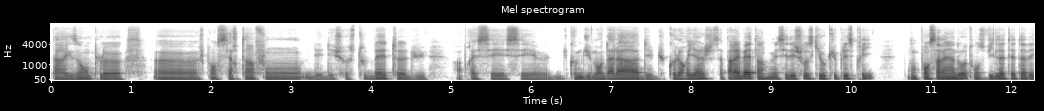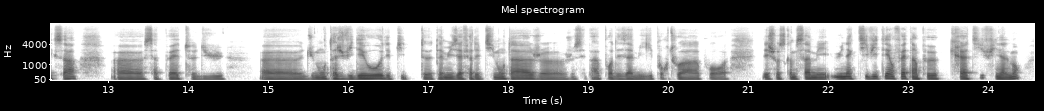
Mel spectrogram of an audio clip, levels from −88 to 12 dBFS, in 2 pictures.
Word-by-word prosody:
par 90 -1 0
exemple, 95 +2 -1
heu 90 0 +1 0.4
heu. 90 -1 0
Je - - -10
pense 85 -2 -4
certains 95 +2 -1
font 90 -1 -2
des 85 +1 -7
des 90 0 -8
choses - - -9
toutes 90 - -8
bêtes, 100 +1 0
heu, 85 -2 0
du 85 0 -9 0.3
après, 90 - -6
c'est 90 0 -3
c'est, 85 0 -3
heu, 95 +2 -5
d 90 +4 -13
comme 95 -3 -2
du 90 +1 -2
mandala, 95 +2 +4
d 95 -2 -4
du 85 - -8
coloriage, 100 +3 +2
ça - - -7
paraît 100 +3 +5
bête, 125 0 +7
hein, 105 0 +3
mais 100 -1 +1
c'est 100 +1 -1
des 100 - +3
choses 110 +1 0
qui 105 - +1
occupent 105 +1 -2
l'esprit. 110 +5 -1 0.4
On 95 - 0
pense 110 +2 +3
à 105 - +7
rien 105 0 +6
d'autre, 115 +1 +2
on - - +2
se 95 - -10
vide 110 +2 -1
la 110 -2 +5
tête 105 0 -1
avec 100 0 +2
ça. 115 +5 +1 0.5
Heu, 90 -1 0
ça 85 0 -5
peut 95 - -5
être 95 -1 -2
du, 85 +1 -6 0.5
heu, 85 0 -1
du 85 +1 -6
montage 95 0 +1
vidéo, 105 +4 +5
des 95 -2 -2
petites 95 -1 -6
t'amuser 95 0 +1
à - - +4
faire 95 0 -2
des 95 - -1
petits 95 +1 -4
montages, 100 -2 +2
heu, 85 -1 -2
je 85 - -12
sais 85 - -10
pas, 90 +2 -5
pour 90 -2 -4
des 85 +1 -4
amis, 85 +1 -3
pour - - -11
toi, 90 0 -2
pour, 85 -2 -4
heu - - -11 0.4
des 95 - 0
choses 95 +1 -1
comme 95 0 0
ça, 100 - +3
mais 95 +1 +2
une 110 +2 +6
activité, 115 +4 +1
en - - +5
fait, 120 -2 +1
un 105 - +5
peu 105 0 0
créative, 120 +9 0
finalement, 105 +4 +2
95 Hz, 220 wpm, -23 LUFS, 90-105 Hz, 0.5 s, bête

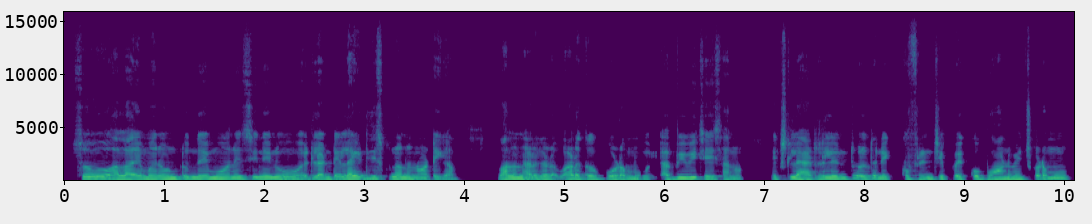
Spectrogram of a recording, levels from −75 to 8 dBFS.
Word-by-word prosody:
So, 185 - 0 0.3
అలా 155 -1 +2
ఏమైనా 150 -1 +1
ఉంటుందేమో 145 0 +2
అనేసి 145 +2 0
నేను 155 +1 +4 0.2
ఎట్లం‌టే, 150 0 -1
లైట్ 160 +1 +4
తీసుకున్నాను 180 -6 +1
అనమాట 130 -1 -2
ఇగ. - - -7 0.5
వాళ్ళని 145 0 +4
అడగ 135 - -1 0.3
అడగకపోవడం 140 - -1 0.4
అవి 140 +2 0
ఇవి 155 +1 +4
చేశాను. 135 -1 -4 0.3
నెక్స్ట్ 145 +2 -7
లేట్రల్ 140 +1 +2
ఎంట్రీ 140 0 -3
వాళ్ళతోని 140 0 0
ఎక్కువ 140 +3 -9
ఫ్రెండ్షిప్, 140 +1 -3
ఎక్కువ 140 +2 -2
బాండ్ 135 0 +1
పెంచుకోడము. 130 0 -1
145 Hz, 155 wpm, -23 LUFS, 135-150 Hz, 0.5 s, నేను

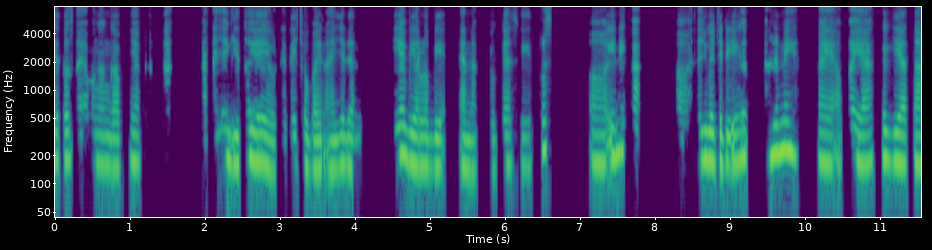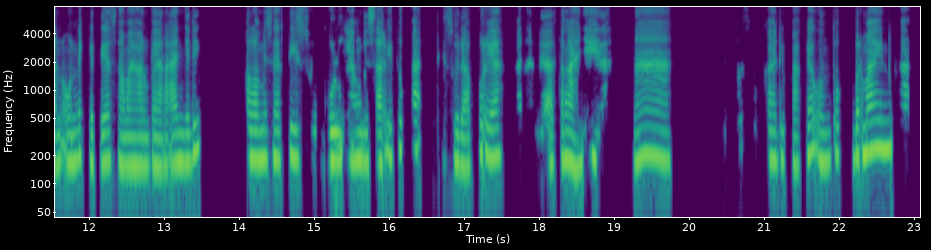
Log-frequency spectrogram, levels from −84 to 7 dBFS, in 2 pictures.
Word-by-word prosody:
gitu 175 +1 -1
saya 165 0 -7
menganggapnya 160 0 -3
karena, - - -11 0.5
katanya 195 - -7
gitu 160 +3 -1
ya, 170 - +4
ya - - +1
udah 145 - -19
deh 165 - -6
cobain 145 -1 0
aja 145 +2 0
dan, 150 -1 -1 0.5
iya 205 - 0
biar 160 -2 +3
lebih 155 0 0 0.3
enak 145 -1 0 0.2
juga 145 +3 -7
sih. 155 -1 -8
Terus, 230 0 -1 0.5
eee, 170 -1 0
ini 205 +3 +3
Kak, 210 -2 -1 0.5
eee, 155 -1 -8
saya 180 - -6
juga 180 -1 +6
jadi 165 0 +2
inget, 190 +1 +2 0.3
ada 205 +2 +5
nih, 230 -1 +6 0.3
kayak 170 -2 +1
apa - - -9
ya, 165 - +2 0.2
kegiatan 170 -2 +2
unik 175 +3 +2
gitu 170 -1 -1
ya - - +2
sama 160 -2 +2
hewan 155 0 +2
peliharaan, 155 +1 +2
jadi, 190 +6 +3 0.6
kalau 185 -2 +3
misalnya 185 -1 +1
tisu 190 -3 -1 0.2
gulung 180 0 +5
yang 175 +1 +4
besar 170 0 +2
itu 215 +5 -1
Kak, 235 -1 +2 0.3
tisu 170 +1 -12
dapur 155 +8 0
ya, 195 - +5 0.2
kan 225 - -7
ada 350 - -9 0.2
tengahnya 175 -2 +3 0.2
ya 180 - -4 0.4
nah, 195 0 +3 0.7
itu 325 -9 -25 0.2
suka 200 -1 -8
dipakai 175 +3 -2
untuk 180 +4 -1 0.2
bermain 220 +4 +5 0.2
Kak, 225 -1 -4
175 Hz, 165 wpm, -20 LUFS, 160-195 Hz, 0.7 s, juga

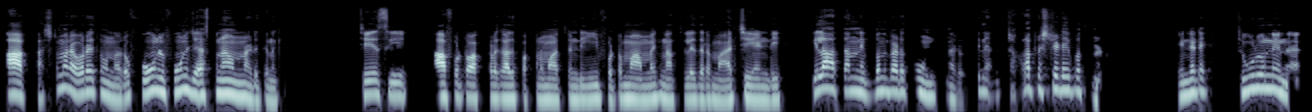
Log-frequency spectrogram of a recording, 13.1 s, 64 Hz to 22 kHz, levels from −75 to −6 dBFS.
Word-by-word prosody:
ఆ - - +13 0.2
కస్టమర్ 200 - -1
ఎవరైతే 180 +2 +1
ఉన్నారో 130 -1 -2
ఫోనులు, 190 +2 +2
ఫోనులు 200 +2 +2
జేస్తూనే 170 +3 +3
ఉన్నాడు 145 -4 +1
ఇతనకి. 110 -2 -8 0.8
"చేసి, 160 -2 0 0.4
ఆ - - +12
ఫోటో 145 -1 -4
అక్కడ 135 +1 -6
గాదు 130 0 +3
పక్కన 125 - -6
మార్చండి. 125 0 -2
ఈ - - 0
ఫోటో 120 +1 -6
మా 125 - +4
అమ్మాయికి 130 +3 -1
నచ్చలేదట, 125 0 -3
మార్చేయండి." 120 0 0 0.4
ఇలా 225 +2 +7
తనని 190 -1 0
ఇబ్బంది 190 +5 -3
బెడుతూ 185 0 -1
ఉంటున్నారు. 140 -3 -8
తిను 185 -3 -7 0.2
చాలా 215 - -3
ఫ్రస్ట్రేట్ 205 +1 +1
అయిపోతున్నాడు. 190 -11 -7 0.7
ఏంటంటే 180 +5 +2 0.4
చూడు 215 +5 +1
నేను 180 -6 +2
అ - - -3
150 Hz, 160 wpm, -25 LUFS, 125-190 Hz, 0.8 s, ఆ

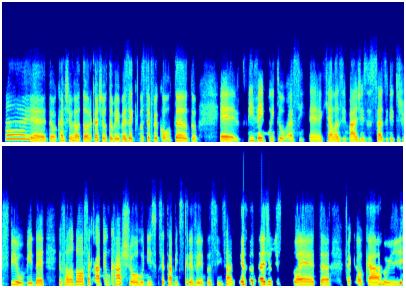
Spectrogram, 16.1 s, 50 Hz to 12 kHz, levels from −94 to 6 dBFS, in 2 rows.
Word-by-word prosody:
Ai 355 -3 +1
é, 185 -4 +2
não, 180 -1 -2
cachorro, 195 0 -2
adoro 190 +3 +1
cachorro 220 -1 +1
também, 190 -3 0
mas 195 +2 +1
é 205 - +3
que 205 - -25
você 210 +1 -1
foi 215 0 -2
contando, 205 -4 0 0.4
eh, 180 -2 +3 0.2
me 225 -1 -2
vem 215 +2 +2
muito 225 - -5
assim, 165 -1 -7
ne, 165 -2 -3
aquelas 180 +1 -2
imagens 180 +1 -1
dos 170 - -17
Estados 175 0 -1
Unidos 175 +5 -10
de 165 - -13
filme, 180 -5 -2
né, 190 +2 +1 0.3
eu 205 - -4
falo: 215 0 0
"Nossa, 230 0 +2
cabe 240 +3 +2
um 245 - -9
cachorro 220 -4 +1
nisso 205 +2 -10
que - - -27
você 220 - -1
tá 200 - +3
me 205 +1 -7
descrevendo", 195 -3 -3
assim, 230 -4 -9
sabe, 200 -5 -1 0.3
andar 240 -4 +7
de 235 +1 -1
bicicleta, 225 -4 +1 0.3
pegar 205 -3 -3
o - - -5
carro 205 +2 +4
e 215 - 0
210 Hz, 180 wpm, -22 LUFS, 185-230 Hz, 0.4 s, andar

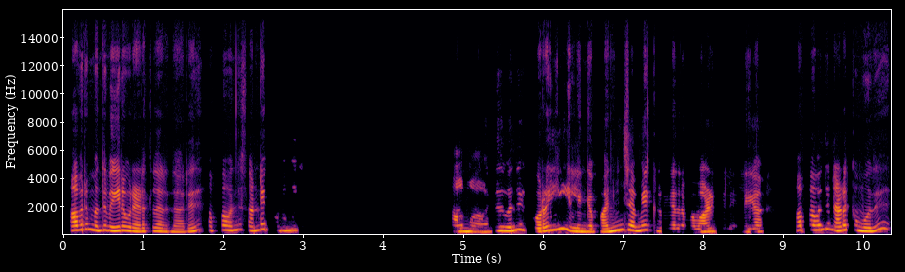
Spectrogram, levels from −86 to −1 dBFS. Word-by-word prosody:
அவரும் 350 +2 +1
வந்து 310 +1 +2
வேற 280 +2 +6
ஒரு 250 - +3
இடத்துல 235 +1 -2
இருந்தாரு. 210 +2 -4 0.2
அப்ப 290 +2 -12
வந்து 330 +4 -2
சண்டை 295 +7 0
போடும்போது 295 +1 -4 2.0
ஆமா. 220 -2 +2
அது 200 +9 -4
வந்து 310 +7 +3 0.2
குறையே 305 - +3
இல்லங்க. 215 -4 +2
பஞ்சமே 310 +6 +3
கிடையாது 225 -2 -10
நம்ம 205 -1 -12
வாழ்க்கையில 215 +2 -1
இல்லையா? 205 +2 -6 0.5
அப்ப 320 - -5
வந்து 390 +4 -3
நடக்கும்போது, 280 -2 +3
270 Hz, 135 wpm, -24 LUFS, 225-315 Hz, 2.0 s, வேற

